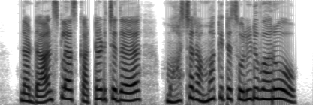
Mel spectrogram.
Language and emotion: Tamil, fearful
